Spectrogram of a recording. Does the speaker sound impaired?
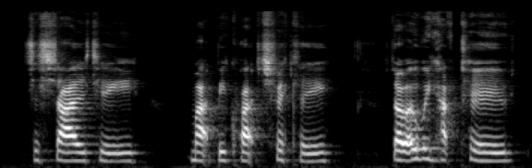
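Yes: deafness; lip reads all day among hearing people.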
